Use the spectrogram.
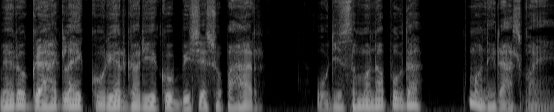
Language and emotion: Nepali, sad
